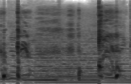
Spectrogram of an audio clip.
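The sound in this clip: Several short, dry coughs from a throat parched by fast talking, coming in scattered bursts over a faint steady low hum.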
